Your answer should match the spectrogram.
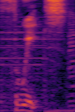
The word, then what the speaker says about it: Thweet: Oh yeah, and those yellow guys, those guys are called Thweets. Not Fweet, like the Mario, shit, what's it called?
